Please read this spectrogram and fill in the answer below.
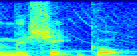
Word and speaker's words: México: la palabra México, que en lengua mexicana se pronuncia Mexico, Mexico, y tiene 3 raíces etimológicas: metl, terminación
